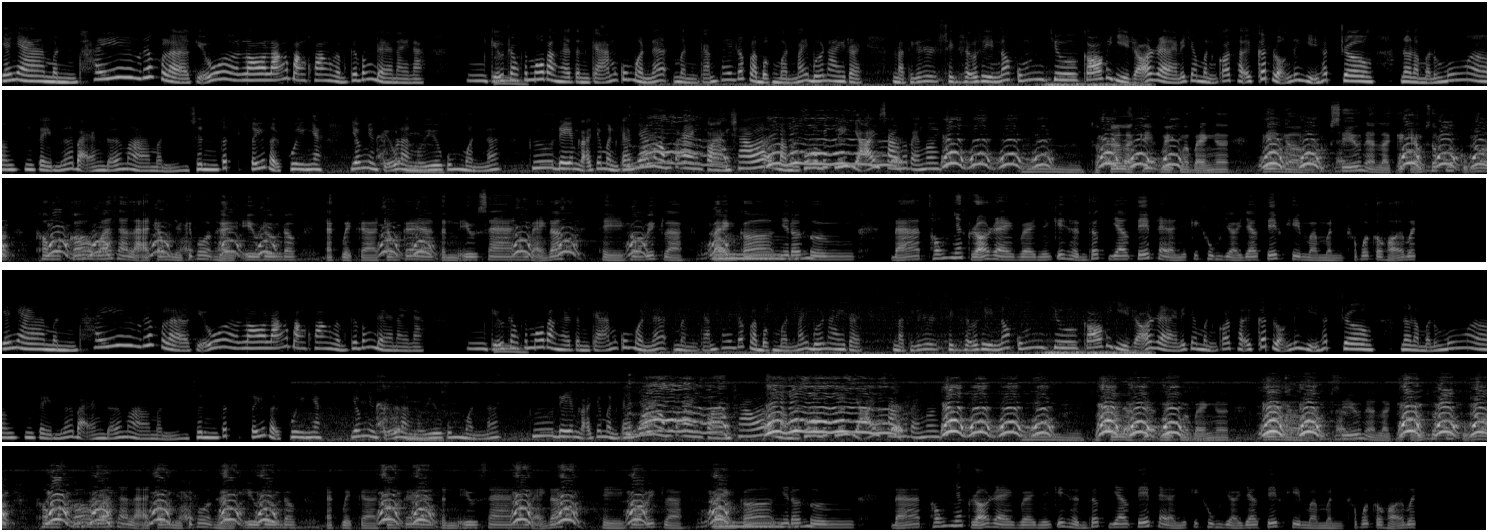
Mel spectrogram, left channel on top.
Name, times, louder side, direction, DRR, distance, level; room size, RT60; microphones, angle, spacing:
voice 1, 0.0-19.8 20.1-24.3 36.8-37.8, left 3 dB, 65° left, 0.7 m, -33 dB
voice 2, 4.9-5.3 18.9-19.3 25.0-36.5 36.8-43.8, left 2 dB, 85° left, 2.0 m, -40 dB
sound 1, 6.4-11.5, right 1 dB, 60° right, 1.4 m, -45 dB
sound 2, 18.2-19.1 19.6-19.7 20.0-20.1 21.0-22.2 22.5-23.9 24.2-25.4 25.8-26.9 27.4-28.4 28.8-29.8 30.1-30.8 31.1-31.6 31.9-32.5 33.4-34.1 34.8-35.5 35.9-36.2 36.7-37.0, right 4 dB, 35° right, 0.3 m, -30 dB
head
